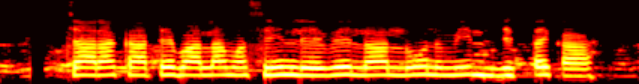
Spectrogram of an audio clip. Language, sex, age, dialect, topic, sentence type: Magahi, female, 18-24, Central/Standard, agriculture, question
